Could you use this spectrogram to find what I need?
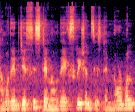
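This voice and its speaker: Vocal fry marks this man's speech, and his pitch swings very widely. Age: 60s. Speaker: health vlogger. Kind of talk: informal talk to camera. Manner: halting, many pauses and restarts.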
